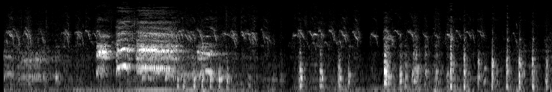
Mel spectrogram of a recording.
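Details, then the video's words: Red junglefowl hybrid rooster giving one loud crow of about a second and a half: a harsh, broad, drawn-out call that fades, followed by busy clicking and rattling background noise. "Qaib qus txuam zoo nraug thiab qua tau zoo tshaj plaws ไก่ป่าลูกผสมเสียงขันดีมากๆ เสียงขันอมตะ"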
